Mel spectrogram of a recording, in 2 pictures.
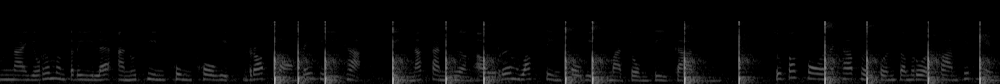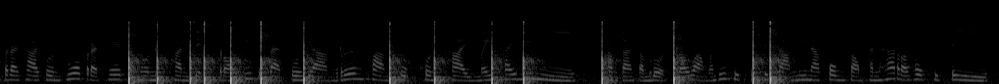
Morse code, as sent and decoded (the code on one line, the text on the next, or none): none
